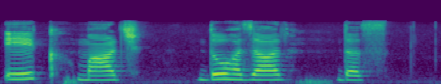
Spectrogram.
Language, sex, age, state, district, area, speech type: Urdu, female, 18-30, Delhi, East Delhi, urban, spontaneous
